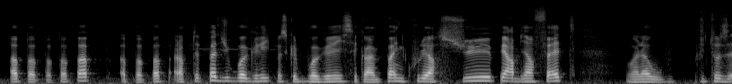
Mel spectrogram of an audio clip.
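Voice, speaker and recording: A man talks through his building session in a game, explaining each choice as he goes. He keeps it chatty and loose, tossing in playful little sound effects between steps. His voice sits at an ordinary middle pitch, recorded close on a desk microphone. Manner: chatty, self-narrating, fills with "voilà" and playful "hop hop" and "bam" sounds. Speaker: gaming video creator. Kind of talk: let's play commentary while building.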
